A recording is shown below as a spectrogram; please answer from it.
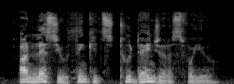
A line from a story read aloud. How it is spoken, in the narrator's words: the excitement went out of him as he asked quietly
